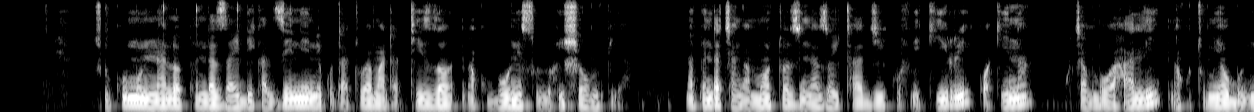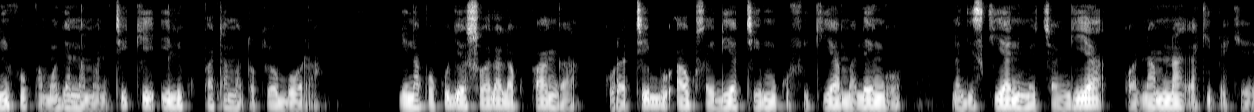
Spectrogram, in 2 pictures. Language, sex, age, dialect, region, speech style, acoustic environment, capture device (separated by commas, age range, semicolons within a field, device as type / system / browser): Swahili, male, 25-34, Kenya - Nairobi Sheng-influenced, Kenya, relaxed; focused, silence; nature, mobile / Linux / Chrome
